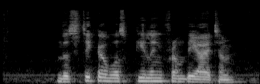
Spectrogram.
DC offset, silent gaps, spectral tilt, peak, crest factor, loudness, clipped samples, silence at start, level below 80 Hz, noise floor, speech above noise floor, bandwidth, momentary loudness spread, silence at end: under 0.1%; none; -6 dB/octave; -10 dBFS; 16 dB; -25 LUFS; under 0.1%; 0.55 s; -60 dBFS; -54 dBFS; 29 dB; 13.5 kHz; 7 LU; 0.2 s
